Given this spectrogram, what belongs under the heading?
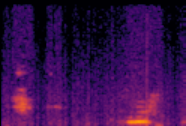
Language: Chinese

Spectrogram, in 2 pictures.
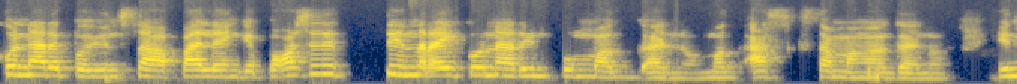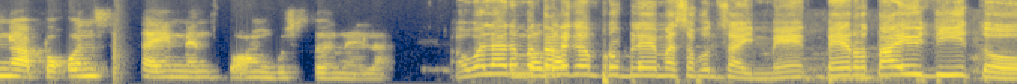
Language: Filipino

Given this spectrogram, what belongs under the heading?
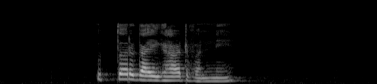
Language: Nepali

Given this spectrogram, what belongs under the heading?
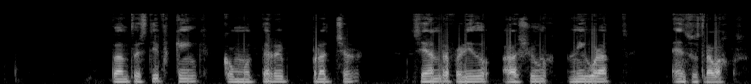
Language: Spanish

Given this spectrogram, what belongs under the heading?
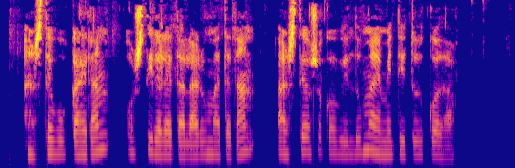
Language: Basque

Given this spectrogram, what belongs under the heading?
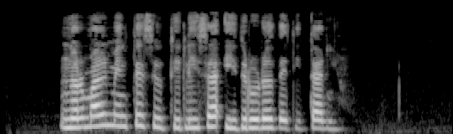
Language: Spanish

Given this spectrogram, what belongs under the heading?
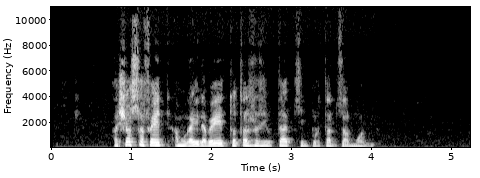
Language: Catalan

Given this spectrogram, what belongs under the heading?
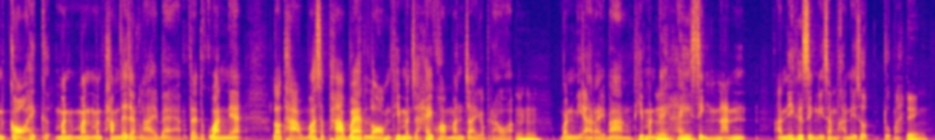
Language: Thai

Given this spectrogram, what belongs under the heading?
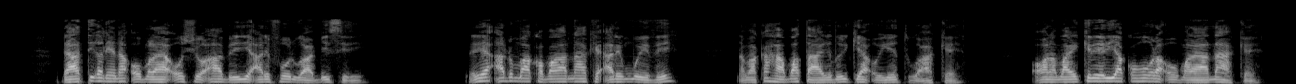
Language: Kikuyu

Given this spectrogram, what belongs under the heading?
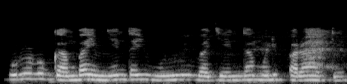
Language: Kinyarwanda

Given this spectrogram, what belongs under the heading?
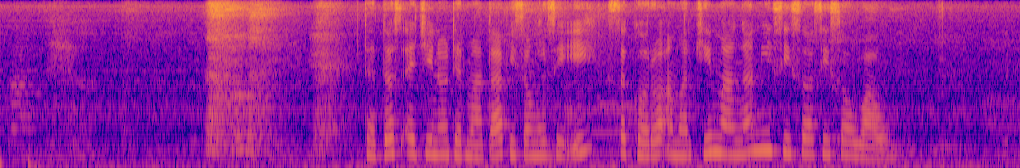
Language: Javanese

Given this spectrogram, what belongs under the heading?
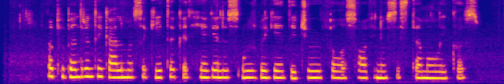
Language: Lithuanian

